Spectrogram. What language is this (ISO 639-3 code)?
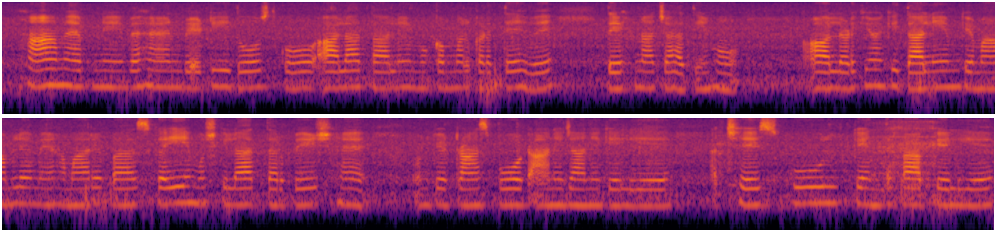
urd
